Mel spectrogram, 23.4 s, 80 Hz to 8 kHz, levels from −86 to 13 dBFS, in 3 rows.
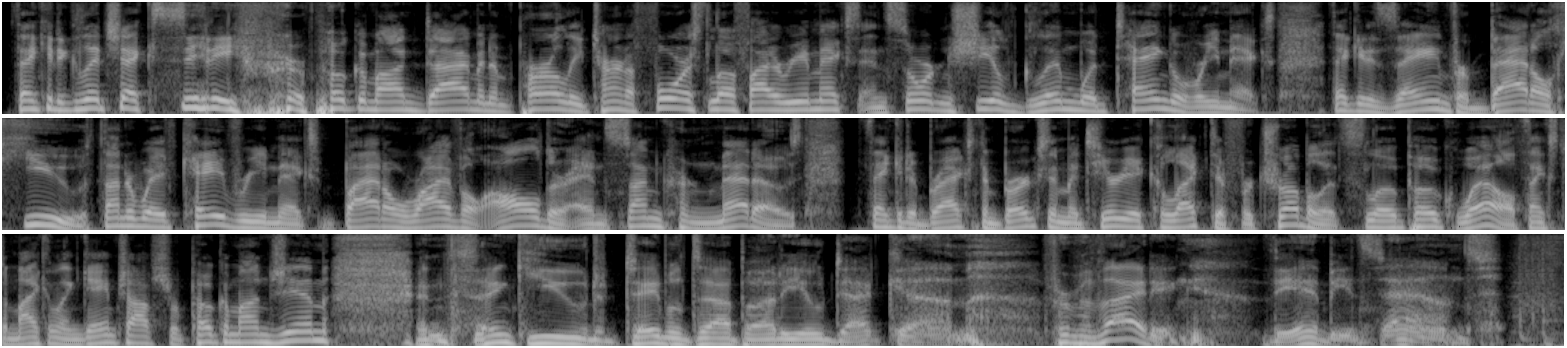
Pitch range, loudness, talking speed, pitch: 115-160 Hz, -21 LUFS, 180 wpm, 135 Hz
